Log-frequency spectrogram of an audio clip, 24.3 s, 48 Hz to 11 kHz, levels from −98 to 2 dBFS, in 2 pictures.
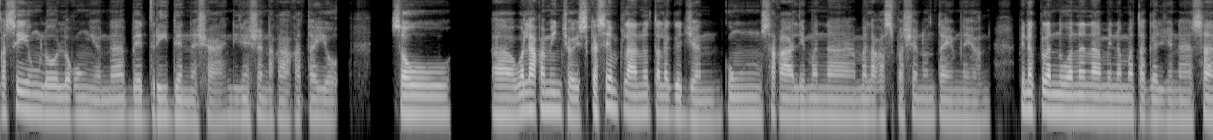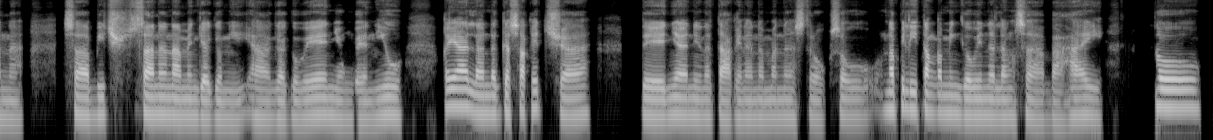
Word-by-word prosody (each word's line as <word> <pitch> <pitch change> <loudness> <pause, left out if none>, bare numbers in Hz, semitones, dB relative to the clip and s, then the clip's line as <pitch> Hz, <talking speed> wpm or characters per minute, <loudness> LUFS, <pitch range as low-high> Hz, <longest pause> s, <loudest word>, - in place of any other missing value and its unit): kasi 155 +3 +5
'yong 145 -1 -4
lolo 130 -1 -2
kong 125 -1 -7
'yon 115 0 -8
na-bedridden 120 0 -3
na 110 - -5
siya, 110 0 -1
hindi 120 0 -11
na 120 - -4
siya 130 +3 0
nakakatayo. 115 0 -6 0.6
So, 135 - +6 0.9
ah, 130 -1 +2
wala 150 +2 +5
kaming 155 -1 0
choice 125 -2 +5
kasi - - +7
ang 160 - -7
plano 140 -2 +3
talaga 130 -1 -2
diyan 115 -2 -4
kung 130 0 -6
sakali 125 -1 +1
man 125 0 -5
na 120 -1 -3
malakas 120 0 0
pa - - -5
siya 130 - +1
nung 120 0 -10
time 115 -1 -4
na 115 - -7
'yon, 110 - -12 0.3
pinagplanuhan 145 -3 +1
na 140 - +3
namin 130 -1 -1
na - - -5
matagal 125 -2 -3
'yon 115 0 -8
na 115 0 -5
sana, 115 -3 +1 0.4
sa 130 -2 +4
beach 130 +1 +3
sana 130 -1 +4
namin 120 -1 +1
gagami 115 +1 -3
ah, 115 -2 -2
gagawin 120 +2 0
'yong 110 -1 -10
venue, 120 +3 -3 0.4
kaya 175 0 +6
lang 135 -2 +1
nagkasakit 155 +4 +4
siya, 125 0 +3 0.5
then 120 -1 +2
'yan 125 -1 +3
inatake 115 0 -2
na 115 - -4
naman 115 0 -7
ng 115 -1 -7
stroke 115 -1 -1
so, 120 +3 -3
napilitan 155 -3 +1
kaming 135 -1 -3
gawin 125 -1 -2
na - - -1
lang 120 -1 -4
sa 110 -1 +4
bahay. 120 +3 -2 0.5
So, 170 -1 +2
125 Hz, 175 wpm, -25 LUFS, 115-130 Hz, 0.9 s, kasi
